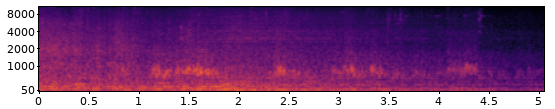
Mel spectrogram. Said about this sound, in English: The monorail suddenly tips over.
